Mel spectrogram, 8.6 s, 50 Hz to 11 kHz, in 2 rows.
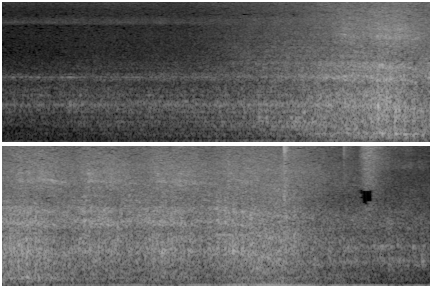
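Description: Locomotive-hauled passenger train passing at speed: the rumble and wheel clatter of the coaches swells to its loudest about four seconds in and holds. Near the end the Class 67 diesel locomotive pushing at the rear goes by, adding a deep engine drone from its EMD 12-cylinder two-stroke engine.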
